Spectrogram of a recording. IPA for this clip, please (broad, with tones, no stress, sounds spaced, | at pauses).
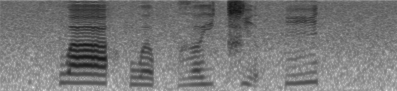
h w aː˧ h w ə˨˩ p̚ ɣ ə˨˦ j t͡ɕ ḭ˧˨ ə̯ k i˦˥ t̚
